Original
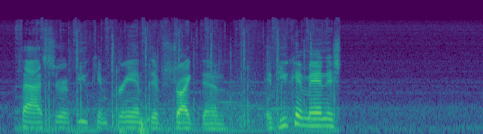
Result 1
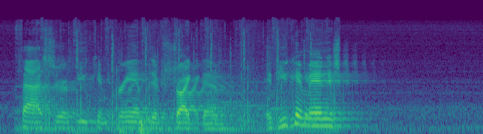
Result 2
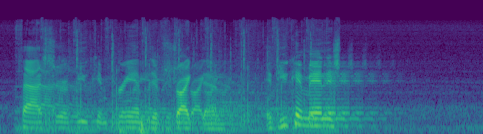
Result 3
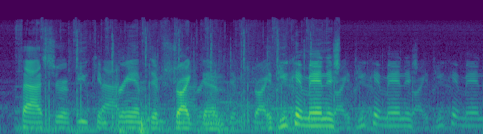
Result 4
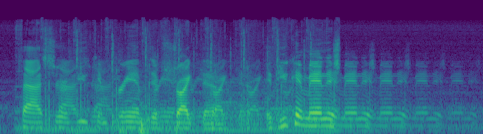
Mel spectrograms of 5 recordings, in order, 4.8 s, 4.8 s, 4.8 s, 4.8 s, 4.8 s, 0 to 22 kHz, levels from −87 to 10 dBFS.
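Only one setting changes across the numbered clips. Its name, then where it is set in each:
feedback echo behind a low-pass, time: 91 ms, 140 ms, 783 ms, 354 ms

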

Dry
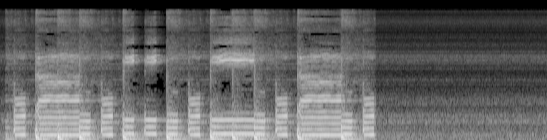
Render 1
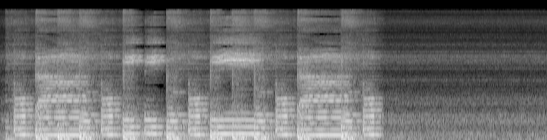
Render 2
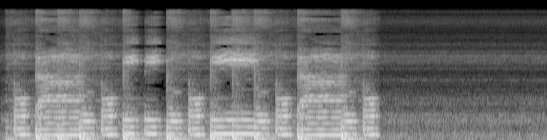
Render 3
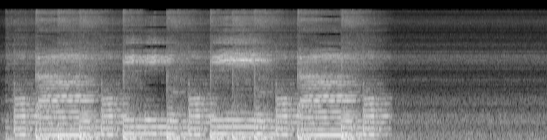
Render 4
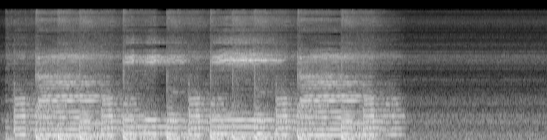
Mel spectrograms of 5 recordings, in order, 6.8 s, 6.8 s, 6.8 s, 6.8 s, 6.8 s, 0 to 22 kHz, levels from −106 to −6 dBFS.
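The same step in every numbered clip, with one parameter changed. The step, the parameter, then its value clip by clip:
gated-style reverb, gate: 130 ms, 80 ms, 240 ms, 410 ms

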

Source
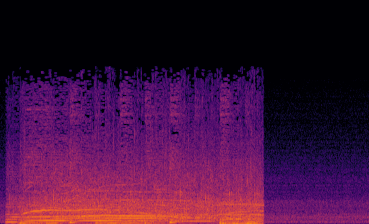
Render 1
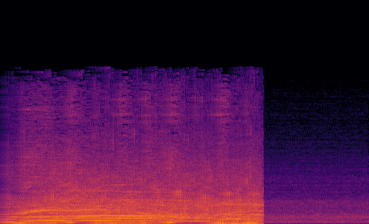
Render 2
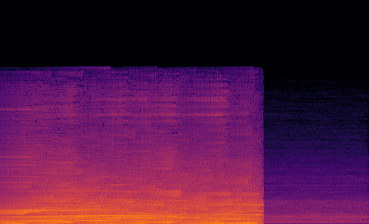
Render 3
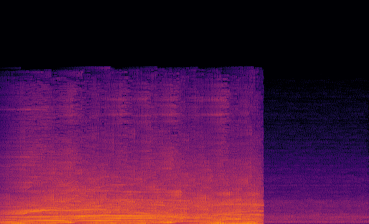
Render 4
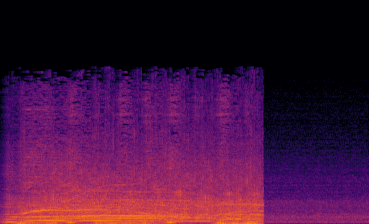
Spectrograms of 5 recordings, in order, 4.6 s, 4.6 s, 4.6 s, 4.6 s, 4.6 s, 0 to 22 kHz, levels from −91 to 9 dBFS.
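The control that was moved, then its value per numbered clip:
reverse spectral sustain, rising 60 dB in: 0.65 s, 2.98 s, 1.38 s, 0.31 s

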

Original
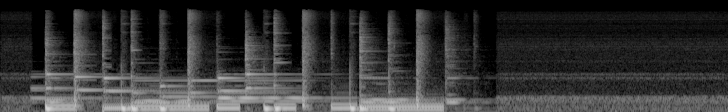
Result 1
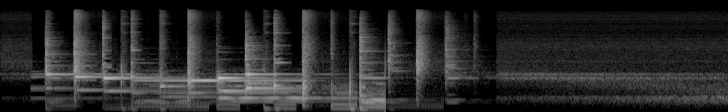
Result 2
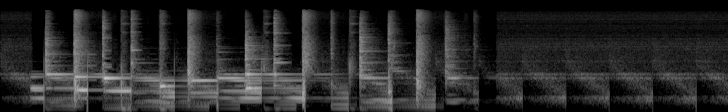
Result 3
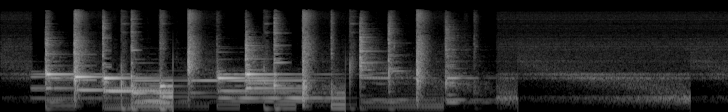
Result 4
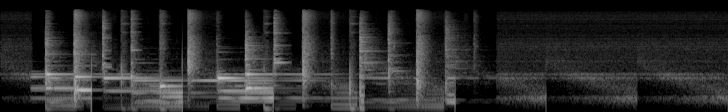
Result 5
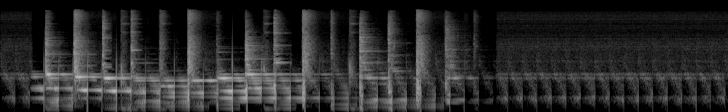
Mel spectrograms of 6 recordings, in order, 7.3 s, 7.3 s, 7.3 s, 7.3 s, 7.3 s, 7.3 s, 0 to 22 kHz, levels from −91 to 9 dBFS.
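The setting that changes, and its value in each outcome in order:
LFO high-pass, rate: 0.26 Hz, 2.3 Hz, 0.58 Hz, 1.1 Hz, 6.9 Hz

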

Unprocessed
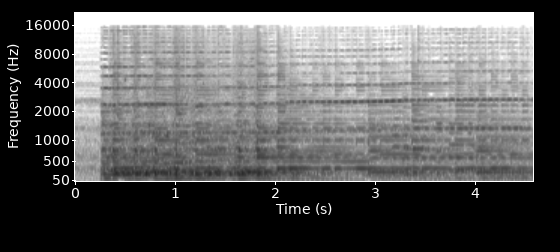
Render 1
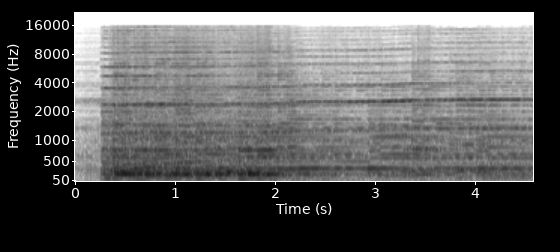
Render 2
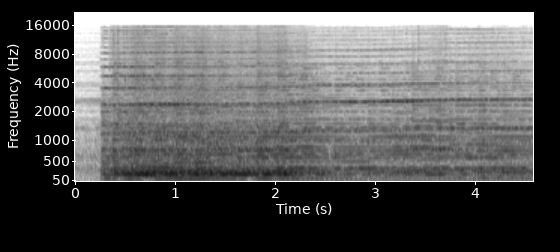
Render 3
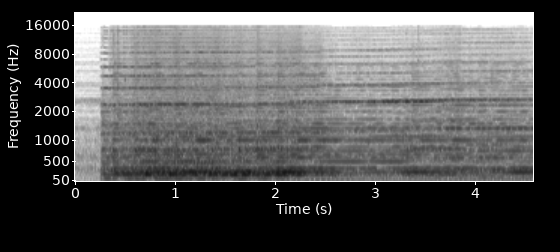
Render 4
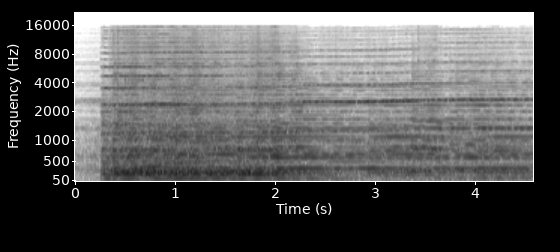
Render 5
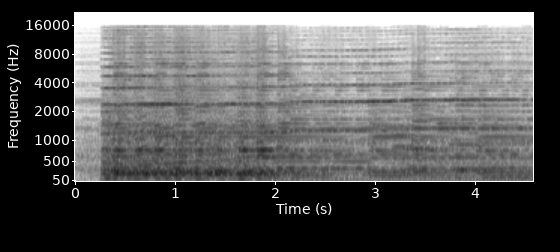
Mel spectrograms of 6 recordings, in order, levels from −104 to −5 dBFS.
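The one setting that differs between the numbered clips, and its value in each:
gated-style reverb, gate: 130 ms, 300 ms, 440 ms, 200 ms, 80 ms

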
